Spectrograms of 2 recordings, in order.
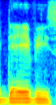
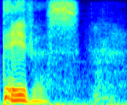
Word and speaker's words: Davies: you had with Ray Davies of the Kinks. So by the way, when you read the name, people refer to the last name as Davies, Ray Davies, but it's actually he pronounces it Davis.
